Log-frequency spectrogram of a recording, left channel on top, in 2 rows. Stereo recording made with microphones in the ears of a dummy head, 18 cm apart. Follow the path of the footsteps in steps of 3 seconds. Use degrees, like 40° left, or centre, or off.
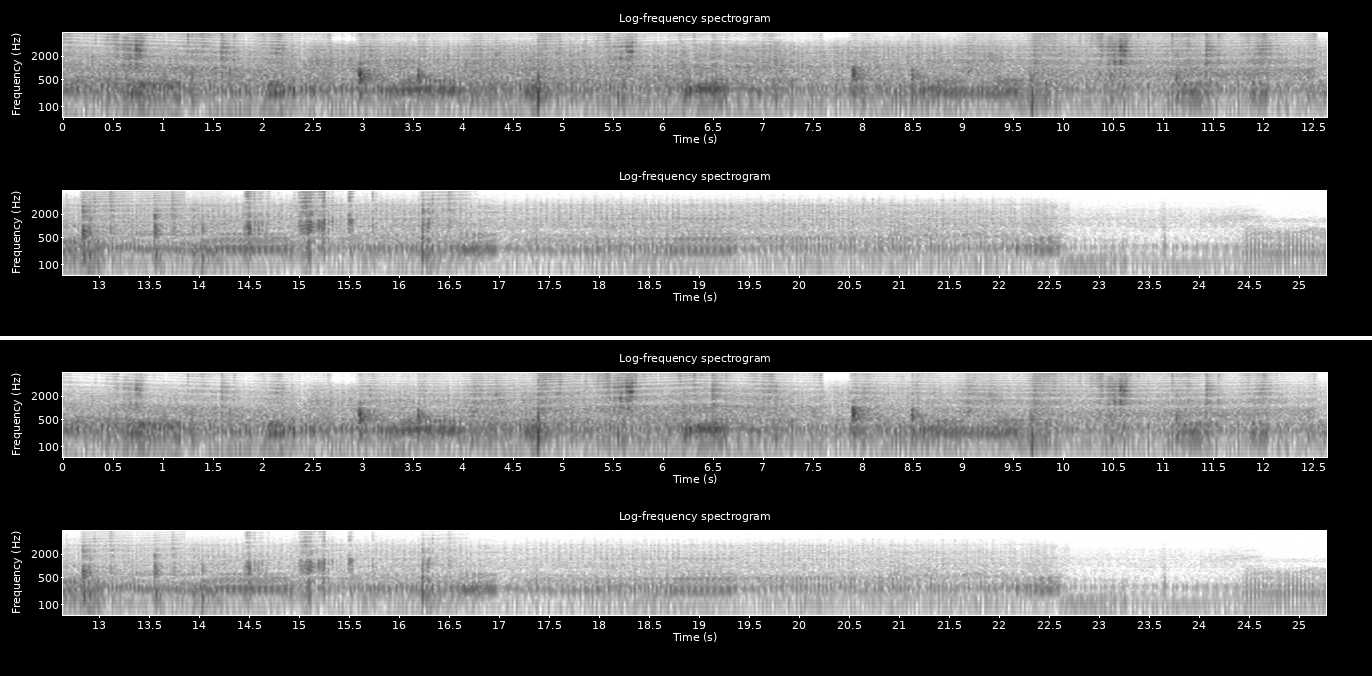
50° left, 10° right, 30° right, 10° left, 40° left, 60° left, off, off, off.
